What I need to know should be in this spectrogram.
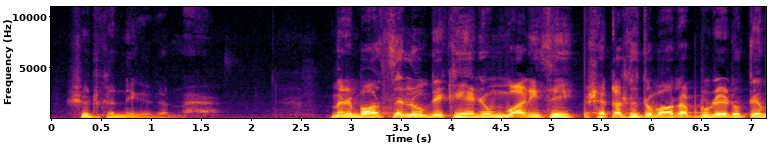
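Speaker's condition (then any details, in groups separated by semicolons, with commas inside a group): Cerebral palsy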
